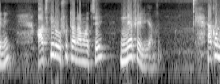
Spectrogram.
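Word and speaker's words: Gnaphalium: নাম হচ্ছে নেফিলিয়াম এখন নেফিলিয়ামের বানানটা কিন্তু বড় পিকুলিয়ান জি এন এ পিএইচ হ্যাঁ এল আই ইউ এম অর্থাৎ কিনা জিনেফেলিয়াম বা গেনেফিলিয়াম বা এরকম উচ্চারণটা একচুয়ালি হওয়ার কথা কিন্তু না এখানে জির উচ্চারণটা নেই বোতলের গায়ে যে নামটা লেখা থাকে দেখবেন প্রথমে জি আছে তারপরে এন এচ এরকম আছে অর্থাৎ কিনা জির উচ্চারণ নেই শুধু নেফিলিয়াম শব্দটা আছে বুঝতে পারছেন তাহলে জেনে রাখুন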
